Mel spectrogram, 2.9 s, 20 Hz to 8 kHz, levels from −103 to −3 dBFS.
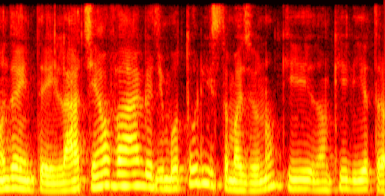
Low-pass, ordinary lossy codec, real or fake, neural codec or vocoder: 7.2 kHz; none; fake; codec, 16 kHz, 4.8 kbps, FACodec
